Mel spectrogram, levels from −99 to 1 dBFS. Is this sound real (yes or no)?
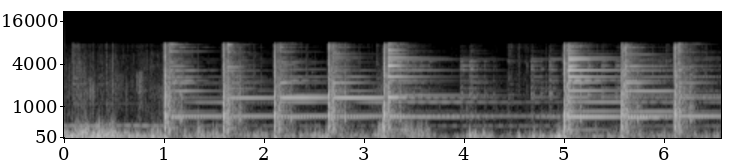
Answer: yes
